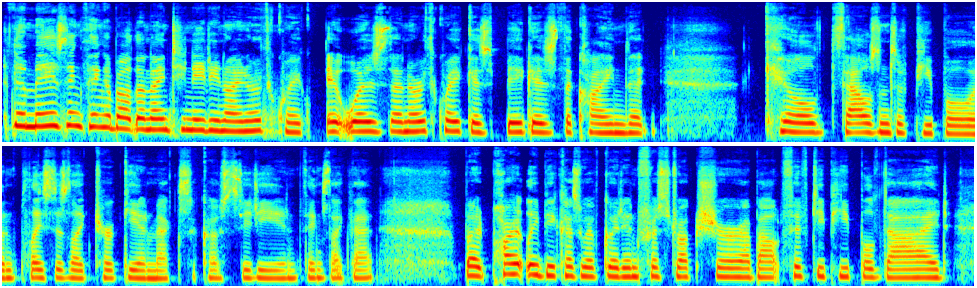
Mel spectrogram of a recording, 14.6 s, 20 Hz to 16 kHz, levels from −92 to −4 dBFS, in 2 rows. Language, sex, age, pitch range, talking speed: English, female, 40-59, 190-230 Hz, 175 wpm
